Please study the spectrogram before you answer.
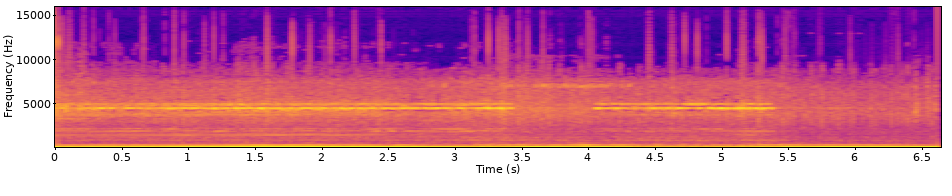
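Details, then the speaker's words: Honda Civic Type R FK8 after PRL flex fuel kit install, heard while driving: steady low droning buzz whenever throttle is applied, gone on decel, with ticking also noted; source not pinned down, owner suspects the flex fuel kit. "Anytime the throttle is applied, it's making this like buzzing sound."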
